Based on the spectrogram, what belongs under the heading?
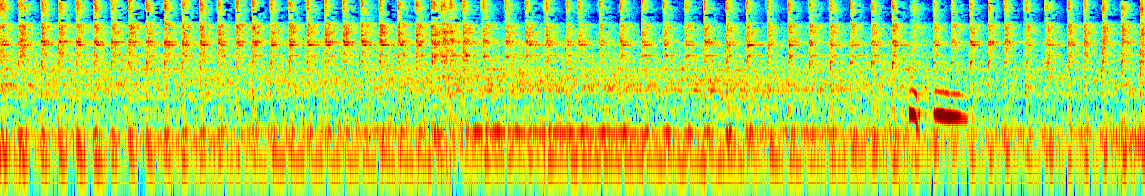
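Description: Military MZ motorcycle's single-cylinder two-stroke engine running at idle just after being started, its beat picking up slightly about three seconds in. It has just come to life after standing for three months. A short squeak sounds near seven seconds.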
